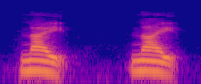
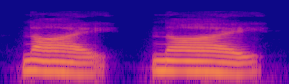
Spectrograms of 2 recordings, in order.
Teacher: however it's not the same as dropping the T nigh nigh the stop T makes the word more abrupt · are you noticing also a stop T at the end of the word night I'm not releasing the sound night night however it's not the same as dropping the T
